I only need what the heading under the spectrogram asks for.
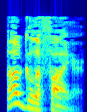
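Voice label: "uglifier", British English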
